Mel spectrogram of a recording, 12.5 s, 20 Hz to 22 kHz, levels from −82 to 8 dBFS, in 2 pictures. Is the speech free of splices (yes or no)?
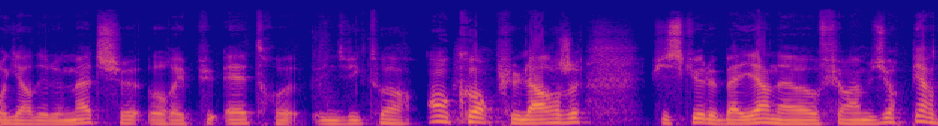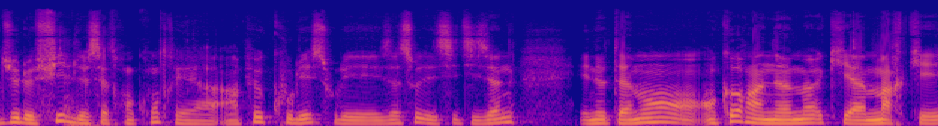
yes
